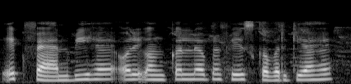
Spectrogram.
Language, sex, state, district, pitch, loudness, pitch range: Hindi, female, Assam, Sonitpur, 230 Hz, -17 LUFS, 215-235 Hz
